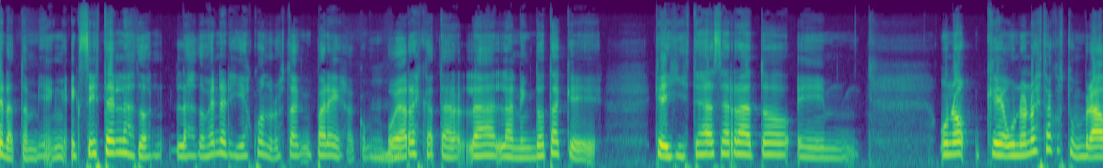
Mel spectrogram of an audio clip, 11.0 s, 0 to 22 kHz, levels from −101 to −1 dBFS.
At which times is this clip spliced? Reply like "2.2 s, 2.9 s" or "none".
none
